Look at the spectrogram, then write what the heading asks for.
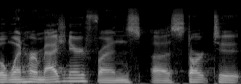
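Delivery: plain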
